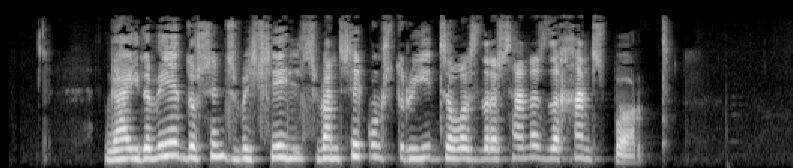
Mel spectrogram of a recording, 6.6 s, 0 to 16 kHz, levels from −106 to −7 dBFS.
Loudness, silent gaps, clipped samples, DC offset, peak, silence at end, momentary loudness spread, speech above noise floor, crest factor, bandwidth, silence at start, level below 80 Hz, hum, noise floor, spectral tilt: -21 LUFS; none; under 0.1%; under 0.1%; -4 dBFS; 1.05 s; 9 LU; 56 dB; 20 dB; 11.5 kHz; 0.3 s; -76 dBFS; none; -78 dBFS; -3.5 dB/octave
